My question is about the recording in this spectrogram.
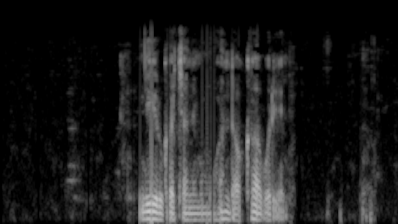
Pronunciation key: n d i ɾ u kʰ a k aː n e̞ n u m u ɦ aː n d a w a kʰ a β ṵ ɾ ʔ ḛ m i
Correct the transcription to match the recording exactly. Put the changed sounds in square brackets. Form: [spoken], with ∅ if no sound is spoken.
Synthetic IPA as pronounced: n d i ɾ u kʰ a [c] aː n e̞ [m] u m u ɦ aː n d a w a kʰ a β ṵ ɾ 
